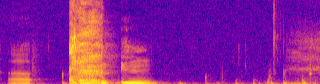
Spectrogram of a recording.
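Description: A woman coughs into a handheld microphone: one sharp, loud cough about half a second in, trailing off into a falling voiced rasp.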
